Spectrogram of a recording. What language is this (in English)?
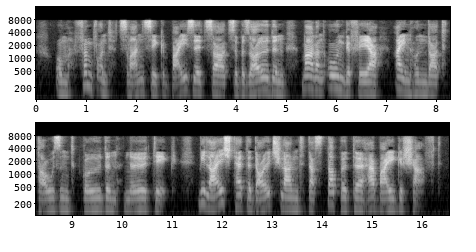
German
